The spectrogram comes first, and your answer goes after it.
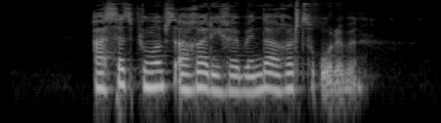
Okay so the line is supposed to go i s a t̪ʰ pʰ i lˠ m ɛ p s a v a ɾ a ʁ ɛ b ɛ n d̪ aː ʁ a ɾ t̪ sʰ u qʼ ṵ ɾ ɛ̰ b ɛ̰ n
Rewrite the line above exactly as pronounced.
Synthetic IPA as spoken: a s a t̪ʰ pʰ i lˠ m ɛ p s a ʁ a ɾ i ʁ ɛ b ɛ n d̪ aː ʁ a ɾ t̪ sʰ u qʼ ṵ ɾ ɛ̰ b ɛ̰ n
